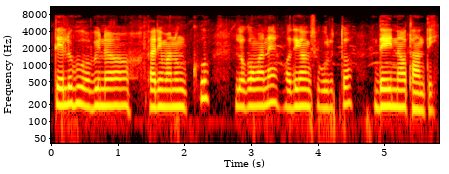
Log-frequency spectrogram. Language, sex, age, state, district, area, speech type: Odia, male, 18-30, Odisha, Malkangiri, urban, spontaneous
